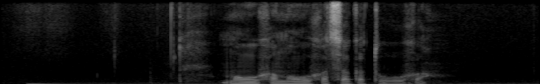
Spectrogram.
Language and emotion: Russian, sad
